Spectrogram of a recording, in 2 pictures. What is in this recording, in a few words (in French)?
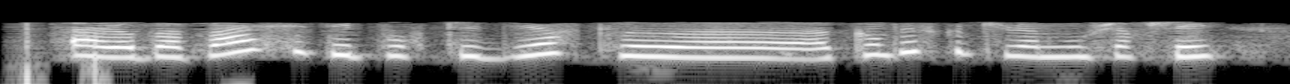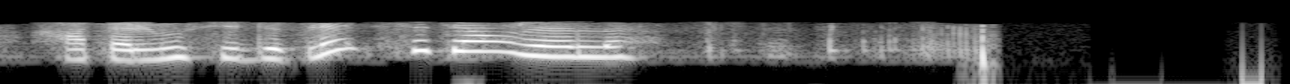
message telephoniques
